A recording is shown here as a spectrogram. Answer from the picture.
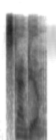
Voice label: "scandium", Indian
